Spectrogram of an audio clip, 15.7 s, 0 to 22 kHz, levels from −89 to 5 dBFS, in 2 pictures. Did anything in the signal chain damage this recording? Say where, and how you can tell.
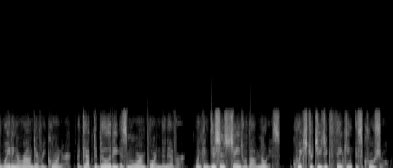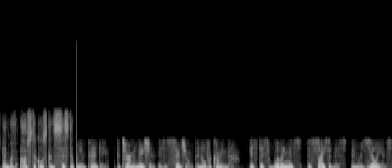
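Yes. At the network stage, right after "crucial and with obstacles", there is a handover gap from 9.32 to 9.40 s. The sound fades within a few tens of milliseconds and stays silent for 80 ms while the call moves between networks and no frames arrive. Unlike a buffer underrun or a dropout, it is one clean hole with no click or repeated fragment, and the audio after it sounds different.

The codec stage shows a fallback to narrowband from 9.40 s to the end. Before that point the HD Voice (AMR-WB) path carries clear wideband audio with only light coding softness, consistent with a mid rate around 12.65 kbit/s. After it, nothing above 4 kHz survives, and the sound turns dull and gritty, which fits the narrowband AMR codec at a low rate near 5.9 kbit/s. A plain low-pass filter would remove the top without adding that raspy texture.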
